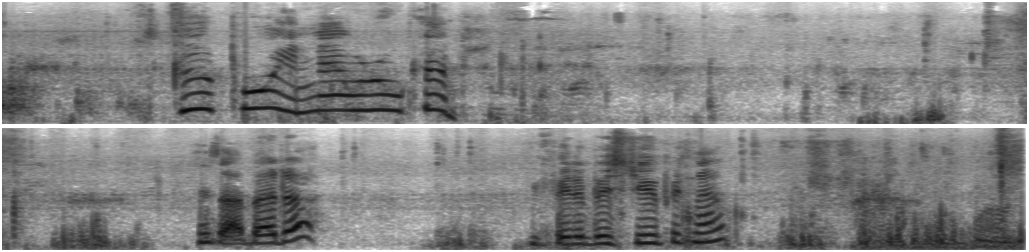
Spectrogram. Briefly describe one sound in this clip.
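Horse hooves clop on a paved road.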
